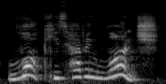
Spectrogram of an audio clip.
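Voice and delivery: put-on a child sharing a small discovery; delighted little girl. A narrator's reading. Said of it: "added Theo".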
